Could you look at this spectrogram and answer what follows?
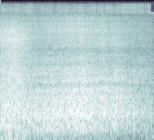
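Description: Ocean surf rolls in a steady, loud wash along a Maui coastline, with broadband roar and some wind noise and no pauses.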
